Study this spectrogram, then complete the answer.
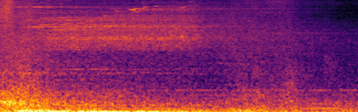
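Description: A triumphant game fanfare sounds and fades away.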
